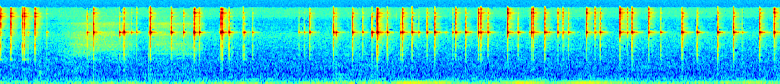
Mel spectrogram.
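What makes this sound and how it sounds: Long fingernails tap quickly on the thin, hollow clear glass globe of a lit vintage Edison-style filament bulb mounted in a socket. Dozens of crisp, dry clicks follow one another, each carrying a brief, bright glassy ping that dies almost at once, over a faint low hum.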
